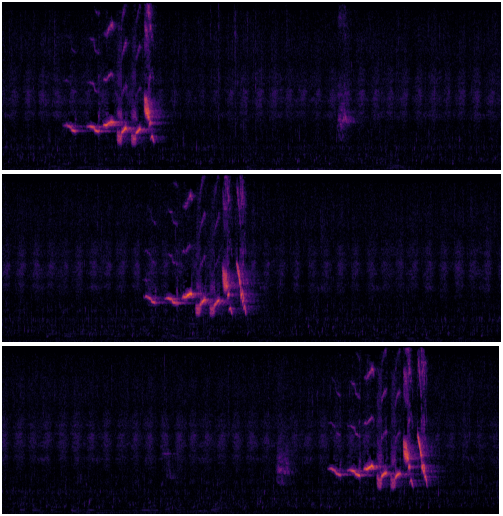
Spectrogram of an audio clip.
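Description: A songbird sings short, bright, trilling phrases close by, with long pauses between them.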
